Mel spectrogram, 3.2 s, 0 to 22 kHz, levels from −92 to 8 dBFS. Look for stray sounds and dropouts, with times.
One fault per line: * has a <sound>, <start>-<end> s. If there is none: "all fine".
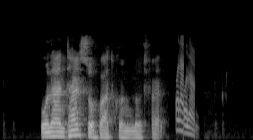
* has a chirp, 2.2-2.5 s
